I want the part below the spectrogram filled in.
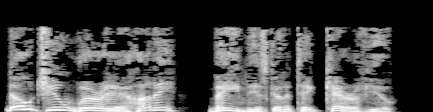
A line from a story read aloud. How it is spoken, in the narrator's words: Mamie cooed playfully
